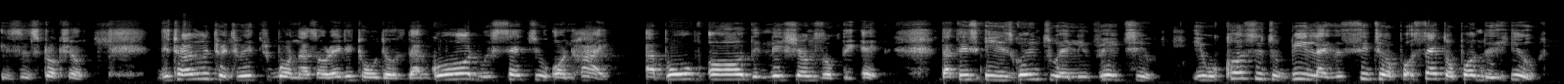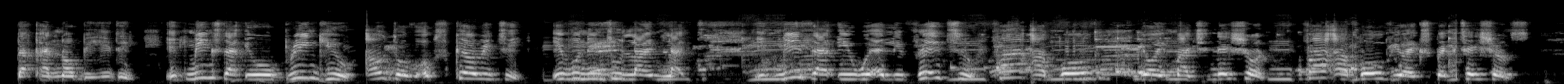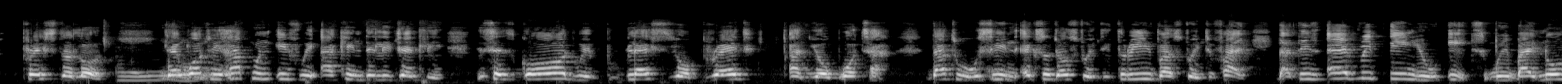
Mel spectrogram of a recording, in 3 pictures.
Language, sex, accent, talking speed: English, male, Nigerian, 145 wpm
